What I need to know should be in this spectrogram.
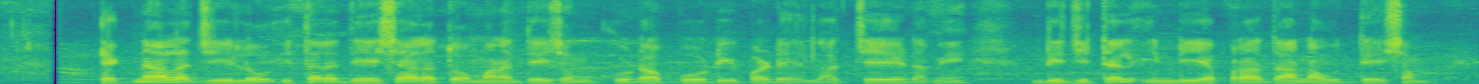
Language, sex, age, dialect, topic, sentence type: Telugu, male, 51-55, Central/Coastal, banking, statement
